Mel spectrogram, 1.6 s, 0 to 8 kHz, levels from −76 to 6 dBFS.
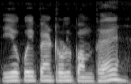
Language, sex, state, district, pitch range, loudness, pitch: Hindi, male, Uttar Pradesh, Shamli, 135-145 Hz, -14 LUFS, 140 Hz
